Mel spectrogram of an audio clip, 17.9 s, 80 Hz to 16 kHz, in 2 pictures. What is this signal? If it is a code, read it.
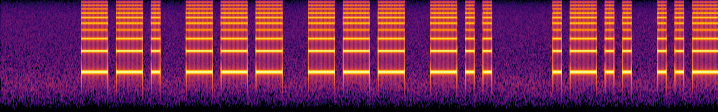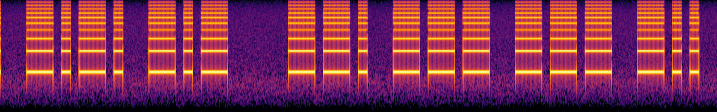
Morse code, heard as electronic beeps, machine-sent, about 11 wpm, 1470 Hz. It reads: GOOD LUCK GOOD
